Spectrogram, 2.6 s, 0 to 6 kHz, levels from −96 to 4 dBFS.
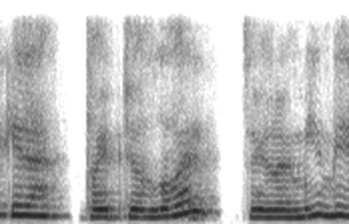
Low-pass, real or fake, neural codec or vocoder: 5.4 kHz; fake; codec, 24 kHz, 3 kbps, HILCodec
